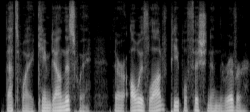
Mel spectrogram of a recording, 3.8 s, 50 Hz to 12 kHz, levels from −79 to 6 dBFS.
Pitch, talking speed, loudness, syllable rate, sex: 95 Hz, 290 wpm, -19 LUFS, 7.5 syllables/s, male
